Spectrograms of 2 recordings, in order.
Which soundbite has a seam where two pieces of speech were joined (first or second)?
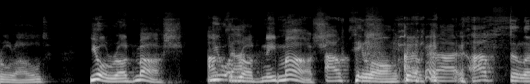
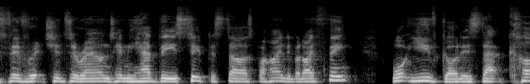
first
